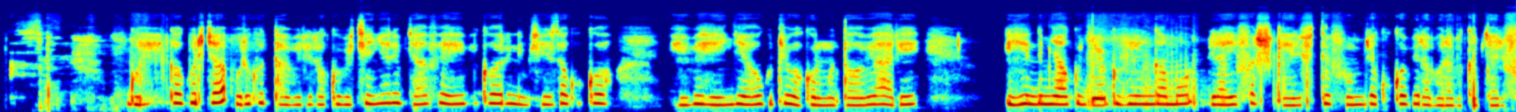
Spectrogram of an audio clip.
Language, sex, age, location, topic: Kinyarwanda, male, 18-24, Burera, agriculture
